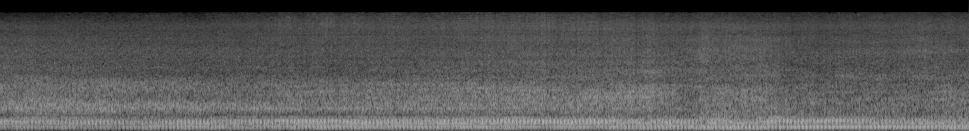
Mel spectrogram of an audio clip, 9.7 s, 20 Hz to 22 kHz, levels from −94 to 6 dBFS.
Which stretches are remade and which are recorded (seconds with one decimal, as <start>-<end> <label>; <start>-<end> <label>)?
0.0-0.6 remade; 0.6-9.7 recorded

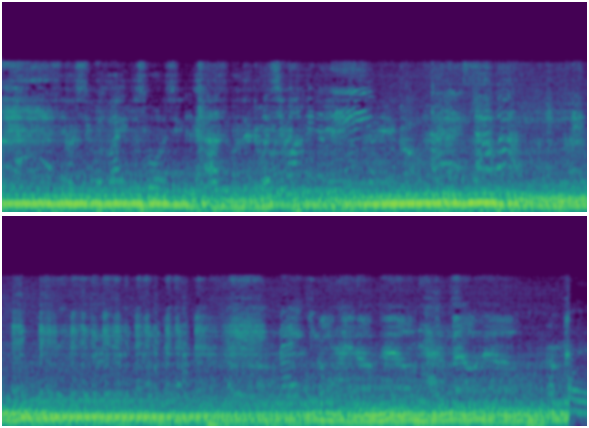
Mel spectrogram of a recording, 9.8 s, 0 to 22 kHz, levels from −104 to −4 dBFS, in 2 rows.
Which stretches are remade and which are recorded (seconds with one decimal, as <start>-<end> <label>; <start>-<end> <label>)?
0.0-2.8 remade; 2.8-3.6 recorded; 3.6-5.3 remade; 5.3-7.4 recorded; 7.4-9.8 remade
